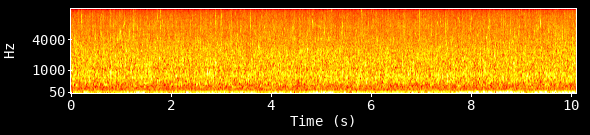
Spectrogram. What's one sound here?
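A stream rushes and gurgles over rocks nearby.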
